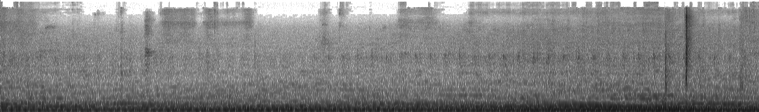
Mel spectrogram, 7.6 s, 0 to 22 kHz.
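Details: 2003 Dodge Ram long box with the muffler cut off by angle grinder, so no exhaust silencing: deep, loud, open rumble pulsing about 200 times a minute, swelling slightly with revs. Running for comparison before a muffler and tailpipe go on.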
